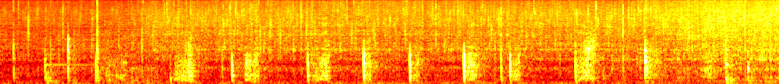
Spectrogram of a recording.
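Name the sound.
chopped peppers frying in a pan with onion, oregano and cilantro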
